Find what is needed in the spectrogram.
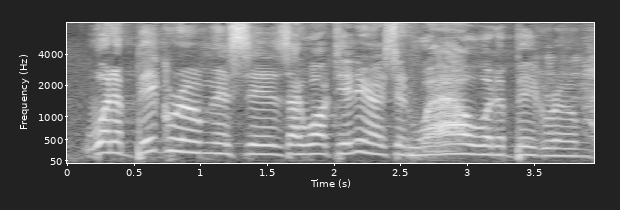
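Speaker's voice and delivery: high, slow describe-it-twice cadence; Donald Trump. Shown as a demonstration. Comic showing how to do the candidate's cadence, high slow impression. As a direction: raise the pitch and stretch the phrases. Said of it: "it's not hard to do Trump".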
